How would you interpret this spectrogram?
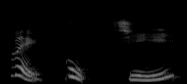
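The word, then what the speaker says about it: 对不起: 对不起, Dui Bu Qi. Pardon. Le D se prononce comme un T français.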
